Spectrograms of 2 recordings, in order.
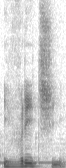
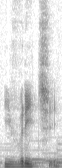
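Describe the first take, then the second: Both takes have the same delivery.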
